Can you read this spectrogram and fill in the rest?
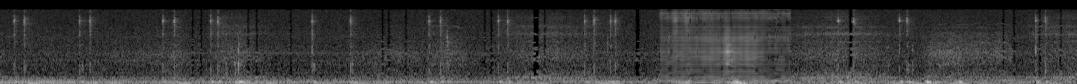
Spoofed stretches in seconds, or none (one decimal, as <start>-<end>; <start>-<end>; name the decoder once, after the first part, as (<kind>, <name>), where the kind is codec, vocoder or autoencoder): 6.6-7.9 (vocoder, BigVGAN v2)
